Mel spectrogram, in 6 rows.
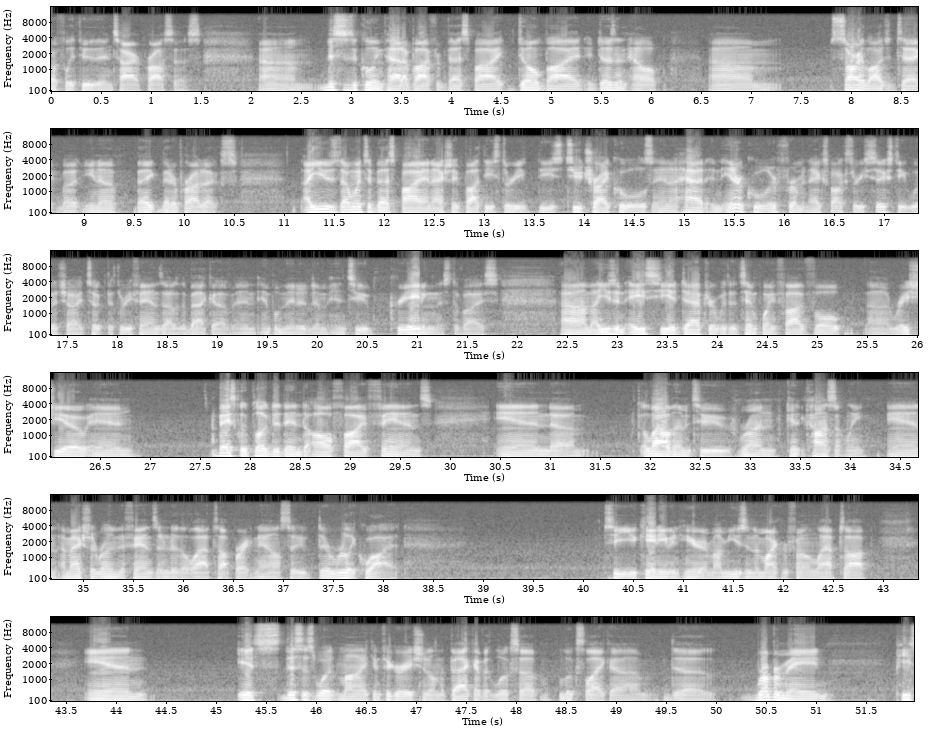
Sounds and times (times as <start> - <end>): Speech: 0.0 - 27.0, 27.6 - 38.3, 40.2 - 42.9, 43.7 - 44.4, 45.2 - 51.2.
